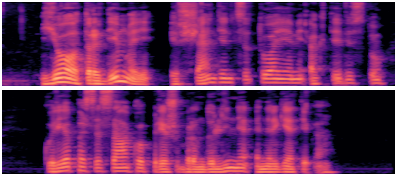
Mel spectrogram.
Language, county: Lithuanian, Šiauliai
